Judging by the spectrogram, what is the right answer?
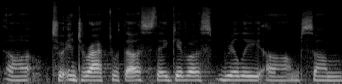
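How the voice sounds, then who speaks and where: Here is a woman with a New York accent and a dark, mellow tone. Her pitch is medium and her pace moderate. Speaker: local history commission volunteer. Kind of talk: prepared testimonial statement. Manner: halting, with fillers.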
